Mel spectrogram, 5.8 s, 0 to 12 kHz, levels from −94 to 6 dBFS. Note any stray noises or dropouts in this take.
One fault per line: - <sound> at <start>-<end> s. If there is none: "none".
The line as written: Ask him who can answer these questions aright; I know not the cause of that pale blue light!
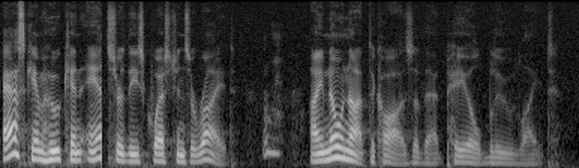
- dropout at 1.0-1.1 s
- laugh at 2.6-2.9 s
